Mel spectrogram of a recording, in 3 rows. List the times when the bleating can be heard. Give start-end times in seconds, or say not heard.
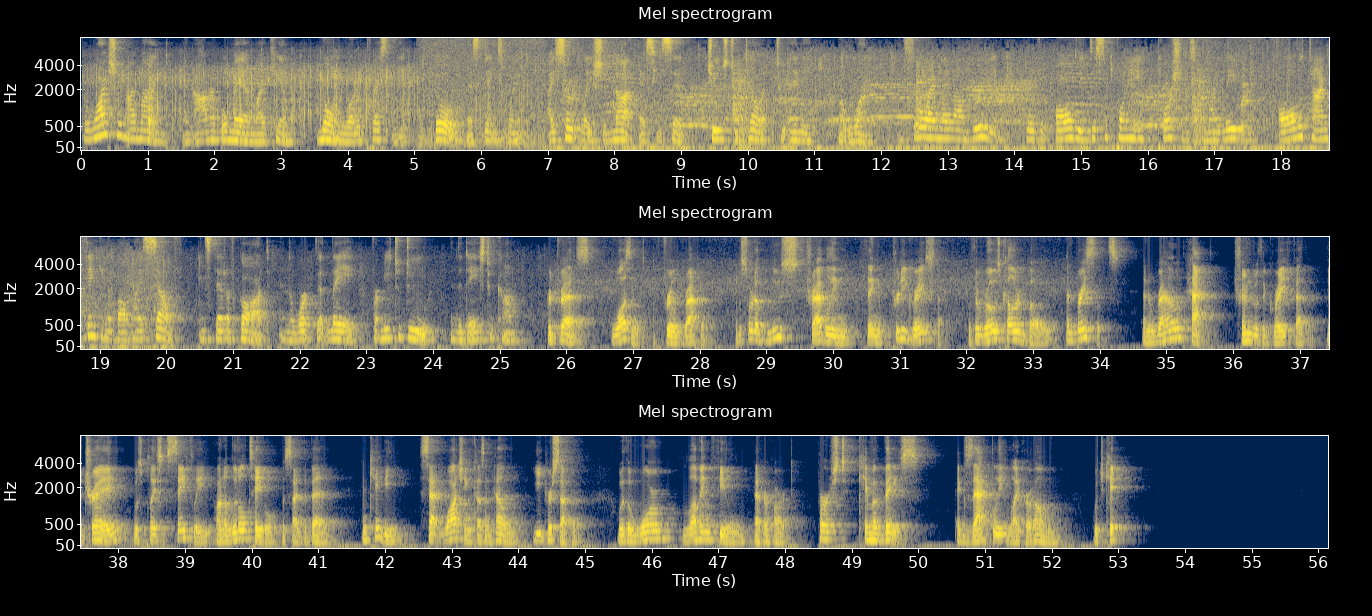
7.2-17.5.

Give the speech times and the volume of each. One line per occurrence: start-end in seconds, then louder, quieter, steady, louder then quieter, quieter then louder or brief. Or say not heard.
0.0-53.0 steady.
